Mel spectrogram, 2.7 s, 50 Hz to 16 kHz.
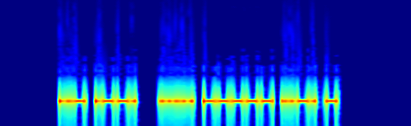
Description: Morse code, heard as a keyed tone, about 50 wpm, 700 Hz. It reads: UP 50FT
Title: Common QSO Phrases 50wpm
